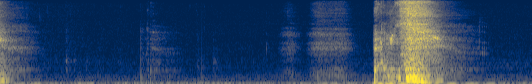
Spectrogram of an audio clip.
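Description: Quiet breathing and a soft in-breath, then one loud wet explosive sneeze trailing off.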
